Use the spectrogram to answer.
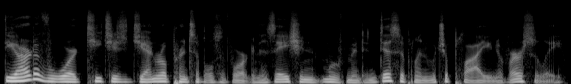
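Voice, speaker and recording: A man reading a formal historical essay aloud as narrator, in a deliberate, expository manner with varied emphasis. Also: on the low side, expressive, mellow, dry recording, studio quality. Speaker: reader, narrator.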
